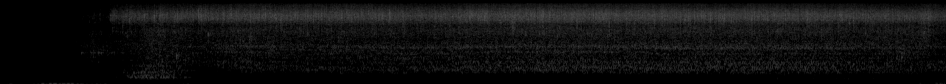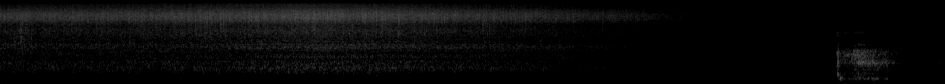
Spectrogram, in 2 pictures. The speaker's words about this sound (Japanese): はい、とてもとても綺麗になりましたので、シャワーで洗い流させていただきます。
